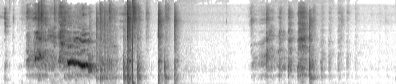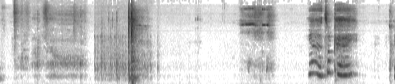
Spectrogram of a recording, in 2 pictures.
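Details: A Cairn Terrier, upset by his owner's foot bath in the bathroom though none of its massage, bubble or jet functions were running, gives whining, yelping complaints and sharp barks while a human voice soothes him.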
